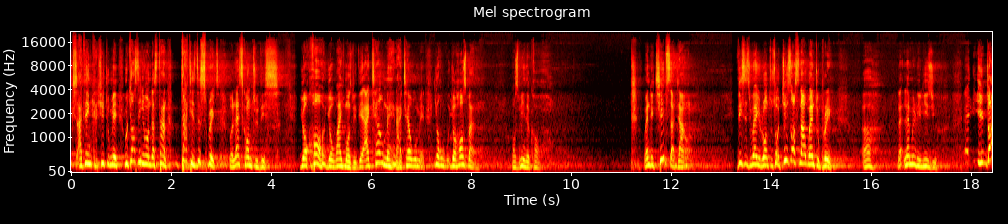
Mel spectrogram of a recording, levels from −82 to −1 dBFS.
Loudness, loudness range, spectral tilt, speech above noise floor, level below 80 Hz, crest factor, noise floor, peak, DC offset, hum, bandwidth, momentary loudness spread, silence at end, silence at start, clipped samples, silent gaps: -20 LUFS; 6 LU; -4 dB/octave; 36 dB; -66 dBFS; 18 dB; -57 dBFS; -4 dBFS; under 0.1%; none; over 20 kHz; 16 LU; 0 s; 0 s; under 0.1%; none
